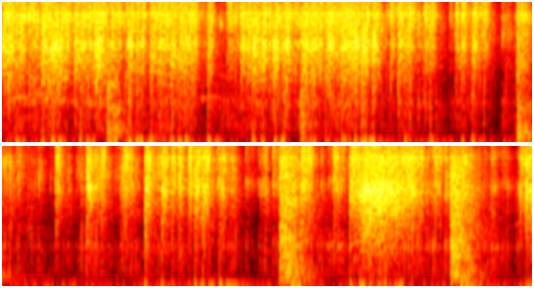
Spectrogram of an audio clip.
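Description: Fireworks going off: a dense, continuous crackling of bursting stars, with louder bangs every couple of seconds.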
